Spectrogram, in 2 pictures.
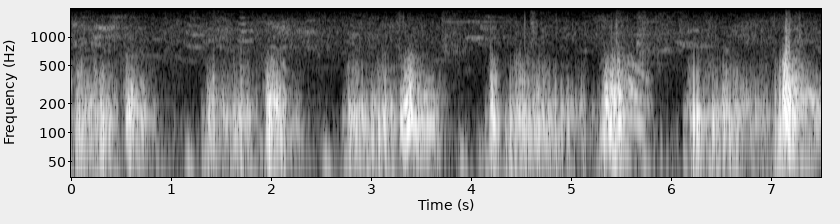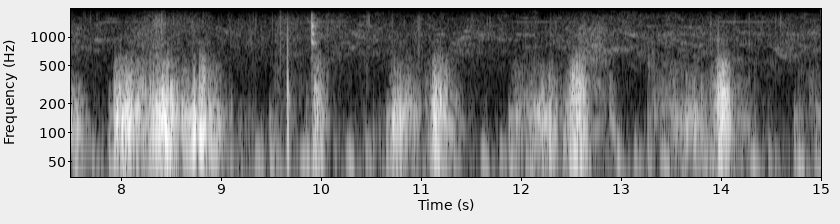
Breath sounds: Inhalation: 0.00-0.44 s, 1.29-1.78 s, 2.69-3.19 s, 4.21-5.16 s, 6.11-7.00 s, 7.85-8.54 s, 10.62-11.10 s, 11.91-12.39 s, 13.34-13.89 s
Exhalation: 0.49-0.93 s, 1.84-2.34 s, 3.28-3.78 s, 5.22-5.83 s, 7.06-7.67 s, 8.59-9.15 s, 11.08-11.56 s, 12.46-12.94 s, 13.95-14.33 s
Crackles: 0.00-0.44 s, 0.49-0.93 s, 1.29-1.78 s, 1.84-2.34 s, 2.69-3.19 s, 3.28-3.78 s, 4.21-5.16 s, 5.22-5.83 s, 6.11-7.00 s, 7.06-7.67 s, 7.85-8.54 s, 8.59-9.15 s, 10.57-11.04 s, 11.08-11.56 s, 11.91-12.39 s, 12.46-12.94 s, 13.34-13.89 s, 13.95-14.33 s

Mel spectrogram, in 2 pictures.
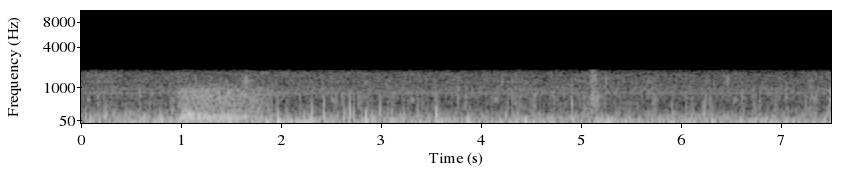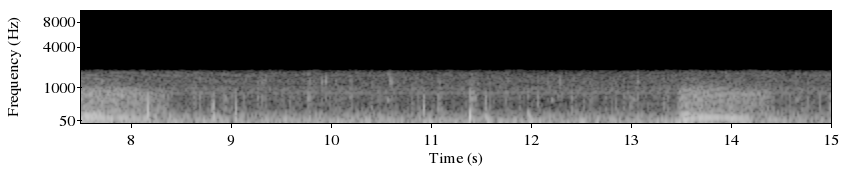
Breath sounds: Inhalation: 0.89-2.01 s, 7.44-8.56 s, 13.47-14.59 s
Rhonchi: 0.89-2.01 s, 7.44-8.56 s, 13.47-14.59 s

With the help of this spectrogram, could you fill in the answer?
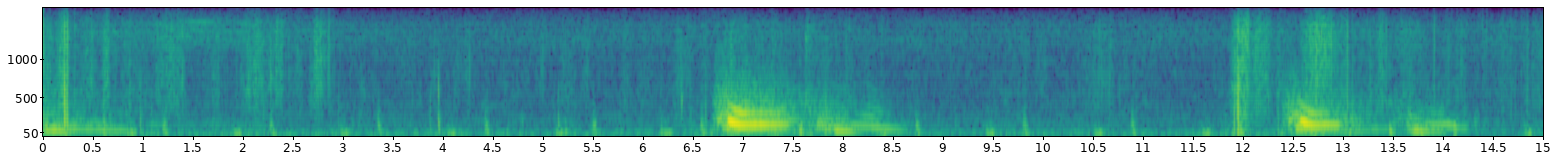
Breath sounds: Inhalation: 6.68-7.55 s, 12.43-13.30 s
Exhalation: 7.82-8.69 s, 13.53-14.40 s
Rhonchi: 0.00-2.26 s, 6.68-7.55 s, 7.82-8.69 s, 12.43-13.30 s, 13.53-14.40 s

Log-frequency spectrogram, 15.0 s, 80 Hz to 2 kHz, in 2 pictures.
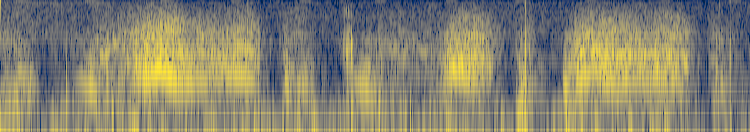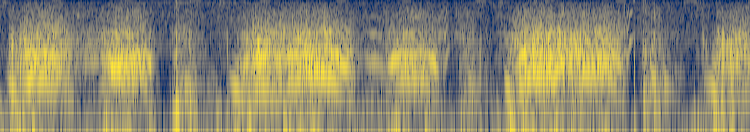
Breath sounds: Inhalation: 0.00-0.41 s, 2.75-3.24 s, 5.09-5.55 s, 7.05-7.51 s, 9.20-9.66 s, 12.07-12.53 s, 14.54-15.00 s
Exhalation: 0.72-2.60 s, 3.34-4.98 s, 5.61-6.99 s, 7.60-9.10 s, 9.79-12.04 s, 12.60-14.29 s
Stridor: 0.72-2.60 s, 2.75-3.24 s, 3.34-4.98 s, 5.61-6.99 s, 7.60-9.10 s, 9.79-12.04 s, 12.60-14.29 s, 14.54-15.00 s
Crackles: 0.00-0.41 s, 5.09-5.55 s, 7.05-7.51 s, 9.20-9.66 s, 12.07-12.53 s

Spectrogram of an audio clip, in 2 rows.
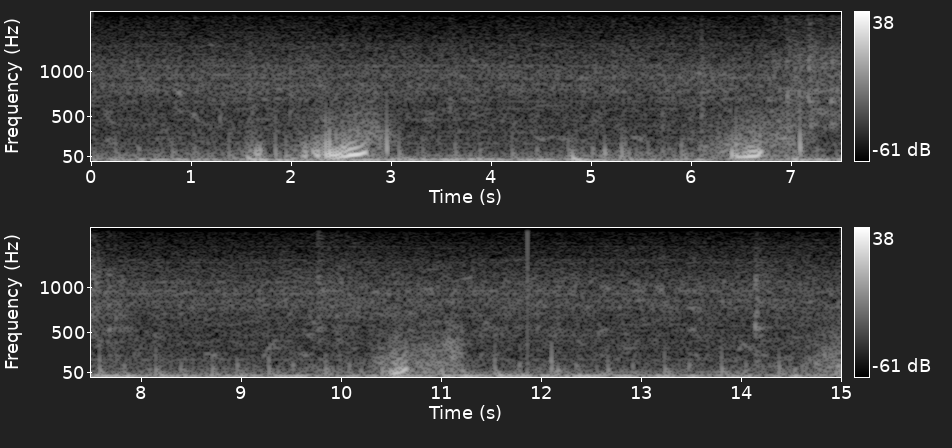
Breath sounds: Inhalation: 2.03-3.09 s, 6.21-7.27 s, 10.26-11.32 s
Crackles: 10.26-11.32 s

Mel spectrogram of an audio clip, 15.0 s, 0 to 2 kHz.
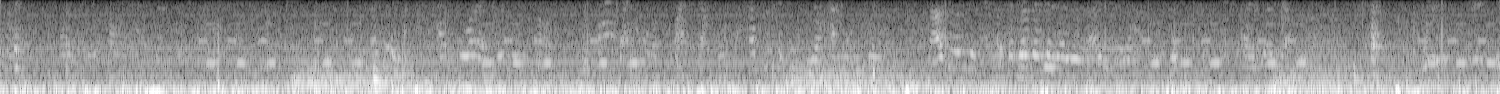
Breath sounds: Inhalation: 2.90-4.23 s, 7.76-9.09 s, 12.62-13.95 s

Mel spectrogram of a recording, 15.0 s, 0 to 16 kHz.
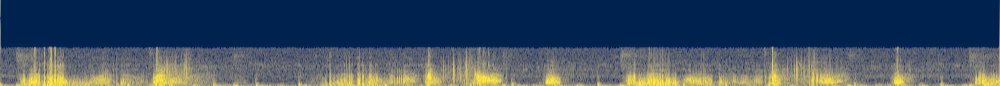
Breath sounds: Inhalation: 0.15-1.98 s, 4.75-6.27 s, 9.33-11.54 s, 14.65-15.00 s
Exhalation: 2.21-3.20 s, 6.35-7.62 s, 11.55-12.81 s
Wheeze: 6.35-6.67 s, 7.06-7.61 s, 8.15-8.50 s, 12.15-12.81 s, 13.43-13.70 s
Crackles: 0.15-1.98 s, 2.21-3.20 s, 4.75-6.27 s, 9.33-11.54 s, 14.65-15.00 s

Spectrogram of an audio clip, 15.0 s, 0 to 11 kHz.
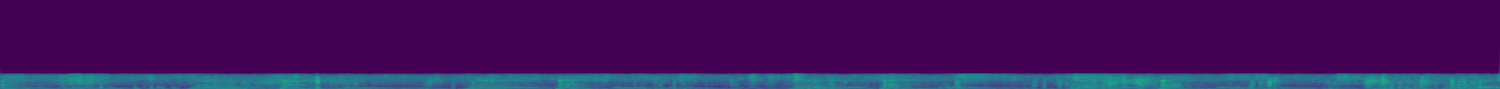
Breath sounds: Inhalation: 1.88-2.66 s, 4.63-5.49 s, 7.91-8.75 s, 10.70-11.55 s
Exhalation: 2.77-3.23 s, 5.56-6.09 s, 8.79-9.43 s, 11.57-12.03 s
Wheeze: 5.05-5.49 s, 8.44-8.75 s, 10.70-11.55 s
Crackles: 2.77-3.23 s, 5.56-6.09 s, 8.79-9.43 s, 11.57-12.03 s

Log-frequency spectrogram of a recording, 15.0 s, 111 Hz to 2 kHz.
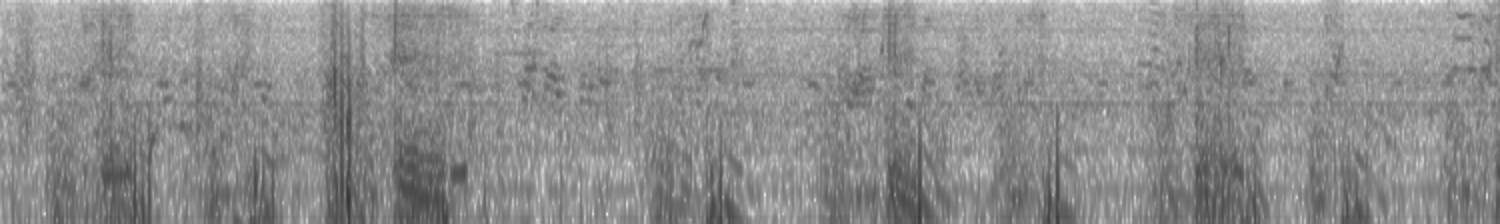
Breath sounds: Inhalation: 0.87-1.48 s, 3.85-4.69 s, 6.72-7.55 s, 8.84-9.58 s, 11.97-12.75 s
Exhalation: 2.22-2.77 s, 9.92-10.80 s, 13.07-13.95 s
Rhonchi: 0.87-1.48 s, 2.22-2.77 s, 3.85-4.69 s, 6.72-7.55 s, 8.84-9.58 s, 9.94-10.82 s, 11.97-12.75 s, 13.07-13.95 s

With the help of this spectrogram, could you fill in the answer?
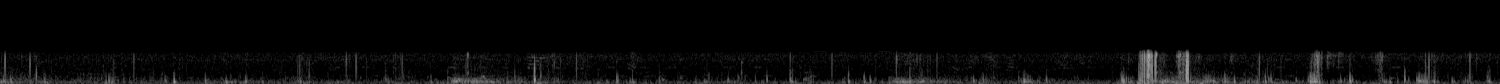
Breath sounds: Inhalation: 4.46-5.62 s, 8.90-10.06 s

